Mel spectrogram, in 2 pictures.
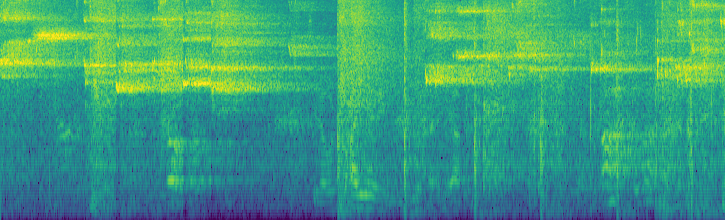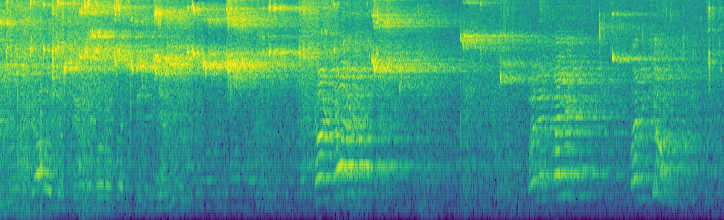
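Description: Basketball being played on a hardwood gym floor: many short, high sneaker squeaks throughout, the ball bouncing now and then, and players shouting near the end.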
